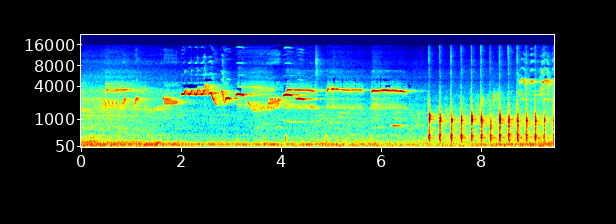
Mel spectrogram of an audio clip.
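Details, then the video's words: Chinese hwamei giving a rich song of varied slurred whistles and warbles, followed by a quick series of sharp evenly spaced clicking notes. "Chim hoạ mi đặt đất hót thắt cổ chai thắt cổ chai"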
